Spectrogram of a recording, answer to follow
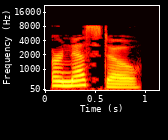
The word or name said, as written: Ernesto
